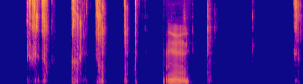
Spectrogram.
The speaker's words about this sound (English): There's a little popcorn left. It's mainly the little tiny bits. Like, there's not that many prime kernels. This is like maybe choice grade popcorn. Just the last remnants, but I'll give you ASMR a little popcorn chew right here.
